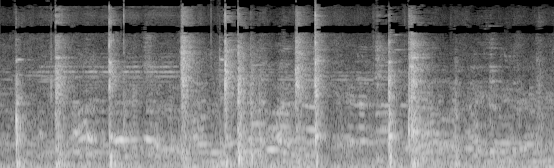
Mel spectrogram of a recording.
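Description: Irregular sharp knocks of chopping blows on a wooden butcher's block, about a dozen in four seconds, over people talking.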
